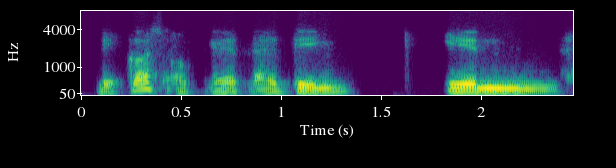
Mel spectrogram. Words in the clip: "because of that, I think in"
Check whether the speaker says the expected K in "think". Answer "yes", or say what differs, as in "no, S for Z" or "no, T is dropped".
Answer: no, K is dropped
